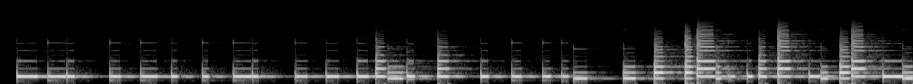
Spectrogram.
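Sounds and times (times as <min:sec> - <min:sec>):
Rhodes cinematic funk music: 0:00.2 - 0:09.1.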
